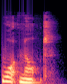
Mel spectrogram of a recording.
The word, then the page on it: whatnot: British English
